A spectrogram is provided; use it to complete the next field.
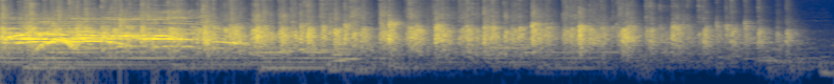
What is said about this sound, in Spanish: Ay, no, un fuerte aplauso a Dios.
